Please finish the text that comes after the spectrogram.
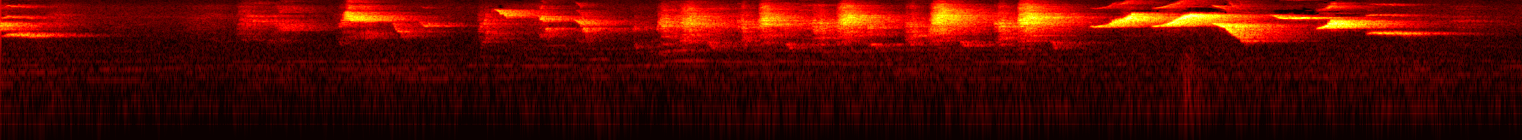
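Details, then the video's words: Oriental white-eye in full song, readied for a bird-singing competition: after a brief pause, bursts of high chattering twitters build into quick slurred whistles and downward-sweeping notes, delivered rapidly with short gaps. "Burung pleci gacoor full materi"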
